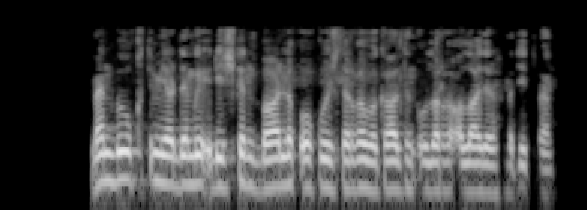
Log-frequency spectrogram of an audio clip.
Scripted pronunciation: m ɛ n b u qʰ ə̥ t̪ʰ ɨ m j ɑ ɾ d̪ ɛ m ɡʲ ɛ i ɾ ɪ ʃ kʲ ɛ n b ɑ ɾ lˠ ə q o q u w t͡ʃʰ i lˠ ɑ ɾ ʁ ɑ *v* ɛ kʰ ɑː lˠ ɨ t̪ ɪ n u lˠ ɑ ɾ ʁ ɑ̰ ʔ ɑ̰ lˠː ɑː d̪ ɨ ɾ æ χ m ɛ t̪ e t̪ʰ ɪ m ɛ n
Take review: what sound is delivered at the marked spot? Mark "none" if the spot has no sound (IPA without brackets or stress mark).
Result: w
